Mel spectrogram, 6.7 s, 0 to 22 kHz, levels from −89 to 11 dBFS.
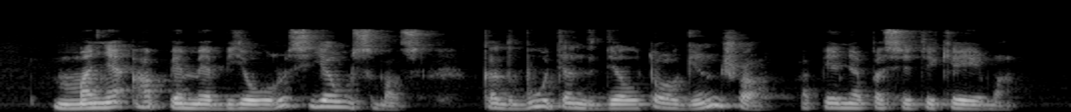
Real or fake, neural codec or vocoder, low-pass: real; none; 7.2 kHz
